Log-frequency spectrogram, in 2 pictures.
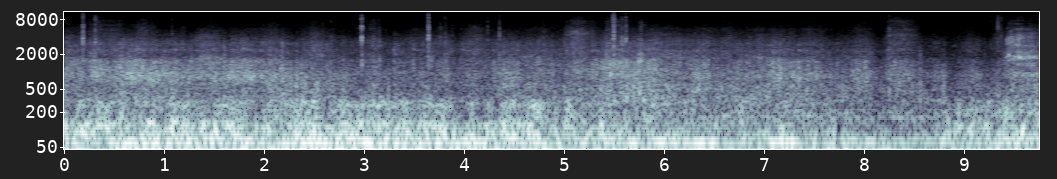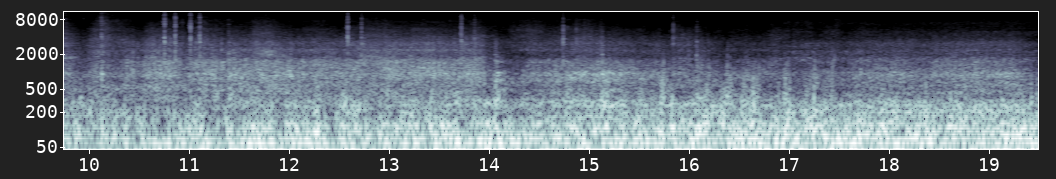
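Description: Wind rushes loudly past, outdoors.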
